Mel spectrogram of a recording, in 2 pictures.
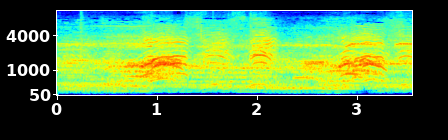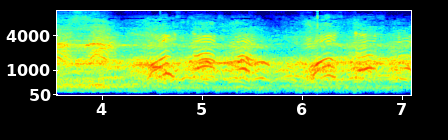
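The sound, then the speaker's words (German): Crowd of protesters shouting slogans in front of city hall in Sofia, Bulgaria. Many loud voices chant together in repeated rising and falling bursts, forming a dense, continuous roar of yelling. “Faschisten, Rücktritt, Verräter. Das rufen Demonstranten vor dem Rathaus der bulgarischen Hauptstadt Sofia.”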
